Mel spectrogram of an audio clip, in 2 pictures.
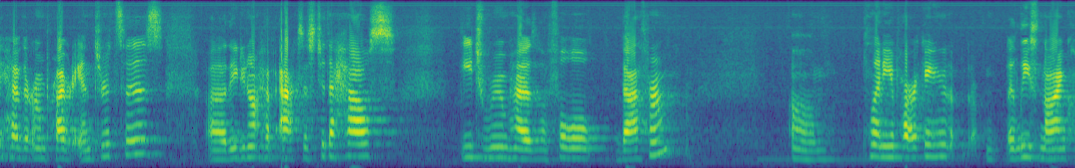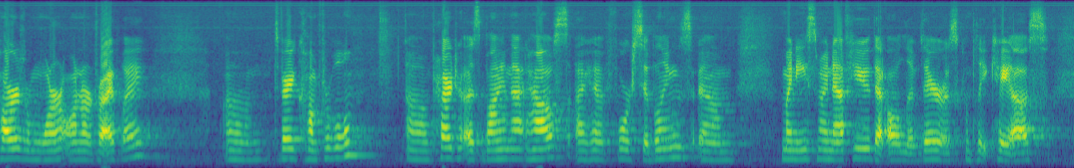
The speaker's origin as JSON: {"language": "English", "town": "Frankfort", "region": "Kentucky", "country": "United States", "tie": "born or raised there", "also_born_or_lived": "Virginia Beach", "said": "I grew up in Frankfort. 10 years ago, I moved to Virginia Beach, and I just recently moved back and bought my parents' house."}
